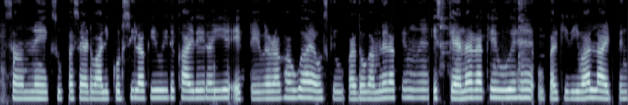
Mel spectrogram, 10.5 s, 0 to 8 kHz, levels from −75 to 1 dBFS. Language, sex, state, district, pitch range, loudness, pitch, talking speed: Hindi, female, Uttarakhand, Tehri Garhwal, 200-225 Hz, -16 LUFS, 210 Hz, 195 wpm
